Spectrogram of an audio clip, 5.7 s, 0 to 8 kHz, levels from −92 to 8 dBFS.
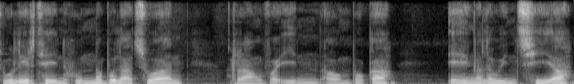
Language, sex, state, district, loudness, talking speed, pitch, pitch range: Mizo, male, Mizoram, Aizawl, -18 LUFS, 175 wpm, 110 Hz, 100-125 Hz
